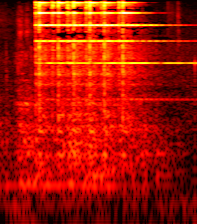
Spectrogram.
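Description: A crank telephone bell rings after its crank is turned to call a second connected telephone. It is a rapid metallic trill for about a second, bright and fairly loud, then fades out with a lingering ring. No one speaks.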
